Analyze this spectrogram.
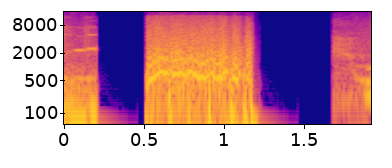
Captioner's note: record scratch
